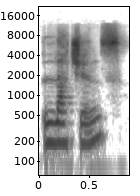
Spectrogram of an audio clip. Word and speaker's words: Lutyens: So the correct pronunciation of the architect, Edwin Lutyens.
